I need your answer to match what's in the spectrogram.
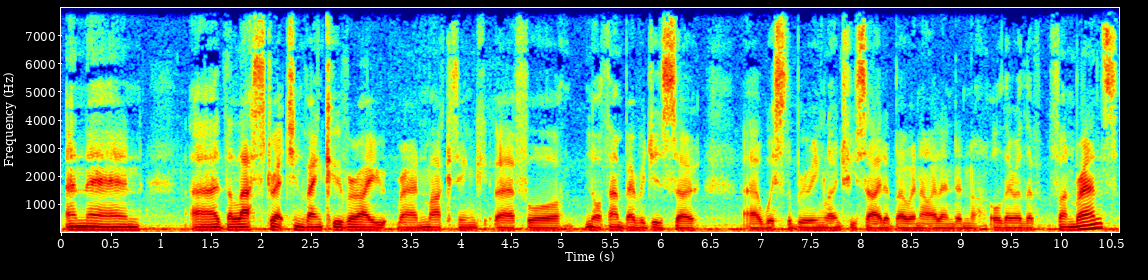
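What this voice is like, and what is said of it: English Birmingham accent. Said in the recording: “it's obvious from your accent, you're not originally from here ... Birmingham, England”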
